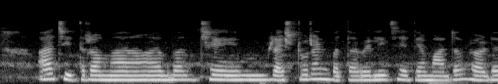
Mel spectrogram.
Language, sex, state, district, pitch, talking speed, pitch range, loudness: Gujarati, female, Gujarat, Gandhinagar, 210 Hz, 95 wpm, 205-225 Hz, -13 LUFS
